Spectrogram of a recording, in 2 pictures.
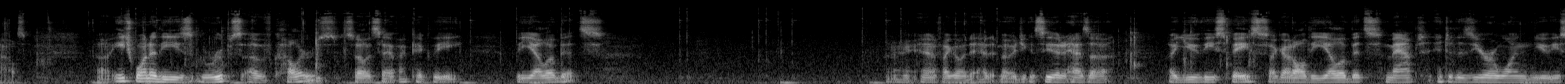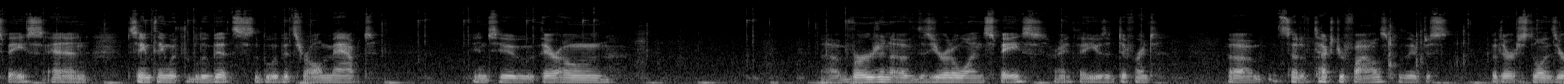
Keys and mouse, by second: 0.0 ctrl+space, 1.3 alt+shift+middle drag, 1.6 alt+middle drag, 2.5-3.0 alt+middle drag, 3.2 alt+shift+middle drag, 3.9 middle drag, 4.7-5.2 alt+middle drag, 5.7 shift+click, 6.8 shift+click, 7.6 shift+click, 8.0-8.7 alt+middle drag, 8.9 alt+shift+middle click, 9.6 Tab, 9.8 alt+middle drag, 11.5 middle click, 12.4 middle click, 15.4 Tab, 16.1 alt+middle click, 17.6 shift+click, 18.8-19.4 alt+middle drag, 20.9 shift+click, 21.6 shift+click, 23.9 Tab, 24.2 a, 26.3 alt+middle click, 29.6 middle drag, 30.1 Tab, 31.0 alt+shift+middle drag.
